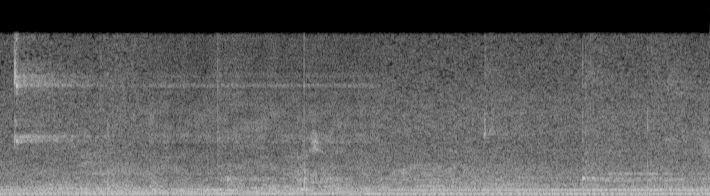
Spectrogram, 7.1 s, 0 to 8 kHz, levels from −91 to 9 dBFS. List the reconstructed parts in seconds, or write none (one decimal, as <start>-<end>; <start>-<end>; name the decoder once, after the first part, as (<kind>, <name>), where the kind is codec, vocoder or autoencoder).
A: 1.5-3.8 (codec, SNAC)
